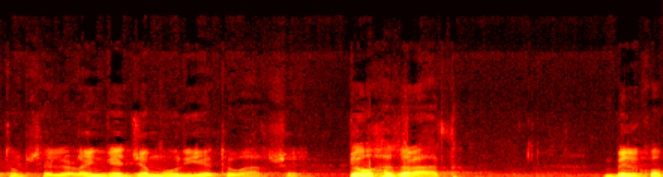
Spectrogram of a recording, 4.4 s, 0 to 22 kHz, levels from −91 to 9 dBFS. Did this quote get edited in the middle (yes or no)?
yes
